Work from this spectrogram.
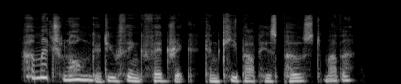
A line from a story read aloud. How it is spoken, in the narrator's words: The Shalane whispered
